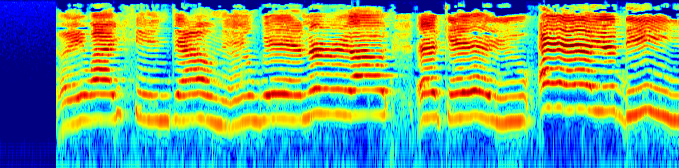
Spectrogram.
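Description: A toddler girl singing unaccompanied in a high, clear voice. She starts under a second in, after a moment of silence, and sings in phrases broken by short pauses.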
